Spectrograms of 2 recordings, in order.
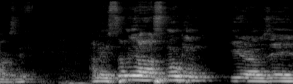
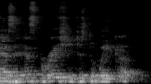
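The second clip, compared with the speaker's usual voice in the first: ordinary talk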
